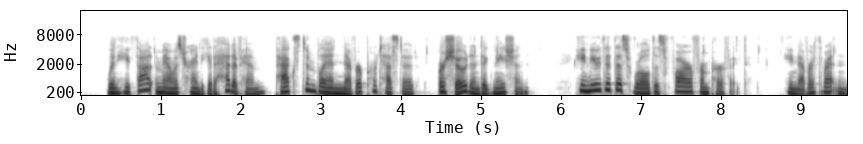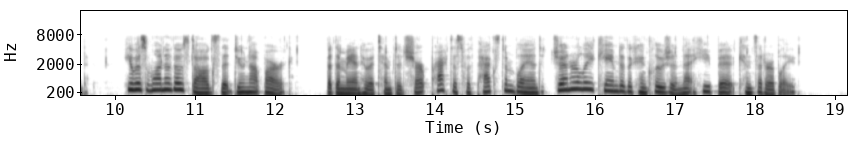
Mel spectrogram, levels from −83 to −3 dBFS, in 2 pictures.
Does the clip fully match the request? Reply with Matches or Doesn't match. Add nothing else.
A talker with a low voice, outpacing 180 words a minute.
Doesn't match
